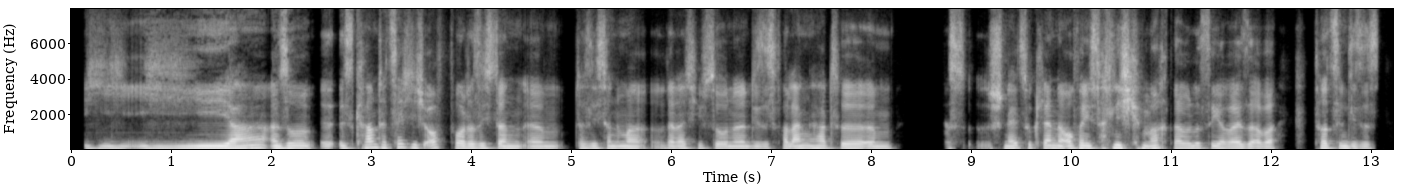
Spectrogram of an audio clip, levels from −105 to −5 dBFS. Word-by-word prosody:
J 125 Hz, -1 st, -5 dB
j 125 Hz, +1 st, +3 dB
ja, 135 Hz, +5 st, +4 dB
also, 130 Hz, 0 st, +2 dB
e 115 Hz, +1 st, -4 dB
es 130 Hz, 0 st, 0 dB
kam 165 Hz, +1 st, +1 dB
tatsächlich 165 Hz, 0 st, -2 dB
oft 165 Hz, 0 st, -2 dB
vor, 135 Hz, -2 st, +2 dB
dass 125 Hz, 0 st, +1 dB
ich 125 Hz, 0 st, 0 dB
dann, 125 Hz, -1 st, +1 dB
ähm 115 Hz, -1 st, -2 dB
dass 120 Hz, 0 st, -5 dB
ich 125 Hz, 0 st, -1 dB
dann 125 Hz, -2 st, -1 dB
immer 120 Hz, 0 st, 0 dB
relativ 125 Hz, +1 st, -4 dB
so, 115 Hz, -2 st, -1 dB
ne, 120 Hz, 0 st, 0 dB
dieses 115 Hz, 0 st, -4 dB
Verlangen 125 Hz, +2 st, 0 dB
hatte, 125 Hz, -2 st, +1 dB
ähm, 115 Hz, 0 st, -3 dB, 0.5 s
das -, -, -4 dB, 0.2 s
schnell 130 Hz, +2 st, 0 dB
zu 150 Hz, +2 st, -5 dB
klären, 140 Hz, -2 st, 0 dB
auch 125 Hz, +1 st, +2 dB
wenn 135 Hz, -, +4 dB
ich's 125 Hz, -1 st, +1 dB
dann 135 Hz, -, -3 dB
nicht 145 Hz, -3 st, +4 dB
gemacht 135 Hz, +2 st, -1 dB
habe 130 Hz, 0 st, 0 dB
lustigerweise. 120 Hz, -3 st, 0 dB
Aber 110 Hz, 0 st, 0 dB, 0.3 s
trotzdem 130 Hz, -1 st, 0 dB
dieses 115 Hz, 0 st, -3 dB
125 Hz, 180 wpm, -21 LUFS, 120-130 Hz, 0.5 s, ja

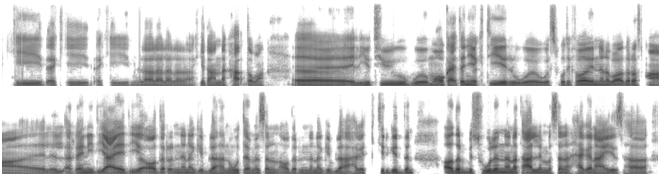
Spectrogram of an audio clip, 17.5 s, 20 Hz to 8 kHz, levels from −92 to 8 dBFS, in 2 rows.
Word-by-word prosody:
أكيد، 105 Hz, -3 st, -4 dB
أكيد، 85 Hz, -1 st, -7 dB
أكيد. 80 Hz, -1 st, -11 dB
لا، 80 Hz, +1 st, -2 dB
لا، 80 Hz, -1 st, -2 dB
لا، 80 Hz, 0 st, -5 dB
لا، 75 Hz, 0 st, -7 dB
لا -, -, -10 dB
أكيد -, -, -8 dB
عندك 85 Hz, -1 st, -3 dB
حق -, -, 0 dB
طبعًا. -, -, -4 dB, 0.4 s
آآ 85 Hz, 0 st, +2 dB
اليوتيوب 95 Hz, 0 st, -2 dB
ومواقع 85 Hz, +2 st, +2 dB
تانية 95 Hz, +2 st, +2 dB
كتير 95 Hz, +1 st, 0 dB
و 85 Hz, -1 st, -1 dB
وSpotify 90 Hz, +4 st, -7 dB
إن 95 Hz, -1 st, +4 dB
أنا 95 Hz, 0 st, 0 dB
باقدر 95 Hz, +1 st, +2 dB
أسمع 75 Hz, -4 st, 0 dB
ال 75 Hz, +3 st, -5 dB
الأغاني 90 Hz, +4 st, -1 dB
دي 90 Hz, 0 st, +2 dB
عادي، 90 Hz, 0 st, +5 dB
أقدر -, -, +1 dB
إن 85 Hz, +2 st, -4 dB
أنا 90 Hz, +1 st, -1 dB
أجيب 85 Hz, -3 st, -5 dB
لها 90 Hz, -1 st, +1 dB
نوتة 90 Hz, 0 st, -1 dB
مثلًا 85 Hz, 0 st, -4 dB
أو -, -, -3 dB
أقدر 85 Hz, -, -3 dB
إن 80 Hz, 0 st, -6 dB
أنا 85 Hz, +1 st, -3 dB
أجيب 85 Hz, -, -5 dB
لها -, -, +1 dB
حاجات -, -, -2 dB
كتير -, -, -5 dB
جدًا. -, -, +1 dB, 0.4 s
أقدر 120 Hz, -2 st, +6 dB
بسهولة 110 Hz, +4 st, +2 dB
إن 100 Hz, -2 st, +2 dB
أنا 100 Hz, 0 st, +5 dB
أتعلّم 95 Hz, -2 st, +4 dB
مثلًا 90 Hz, -1 st, -1 dB
حاجة 90 Hz, +2 st, +1 dB
أنا 85 Hz, -2 st, +3 dB
عايزها 85 Hz, +1 st, 0 dB
90 Hz, 180 wpm, -24 LUFS, 85-95 Hz, 0.4 s, أقدر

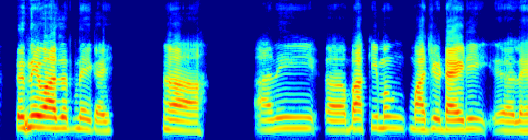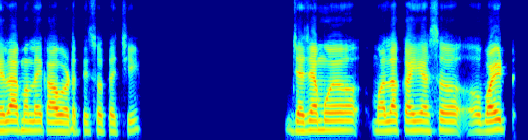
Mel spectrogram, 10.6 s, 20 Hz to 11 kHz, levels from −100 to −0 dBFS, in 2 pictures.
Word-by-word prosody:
त्यांनी 235 Hz, +2 st, +7 dB
वाजत 220 Hz, -2 st, +7 dB
नाही 205 Hz, -2 st, -2 dB
काही. 170 Hz, -2 st, -4 dB, 0.6 s
हां, 180 Hz, -4 st, +2 dB, 0.7 s
आणि 220 Hz, +2 st, -6 dB
अ, 180 Hz, -1 st, 0 dB
बाकी 200 Hz, +3 st, +1 dB
मग 225 Hz, 0 st, -5 dB
माझी 195 Hz, 0 st, +1 dB
डायरी 190 Hz, +2 st, +5 dB, 0.2 s
अ, 175 Hz, -1 st, -3 dB
लिहायला 175 Hz, +1 st, 0 dB
मला 175 Hz, 0 st, -4 dB
एक 175 Hz, -, -6 dB
आवडते 165 Hz, -1 st, -2 dB
स्वतःची. 165 Hz, +1 st, -11 dB, 1.6 s
ज्याच्यामुळं 185 Hz, +1 st, -1 dB, 0.2 s
मला 170 Hz, +1 st, -1 dB
काही 175 Hz, 0 st, -1 dB
असं 175 Hz, +1 st, -4 dB
अ, 165 Hz, 0 st, -11 dB
वाईट 185 Hz, +2 st, +1 dB
185 Hz, 130 wpm, -24 LUFS, 170-205 Hz, 1.6 s, त्यांनी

